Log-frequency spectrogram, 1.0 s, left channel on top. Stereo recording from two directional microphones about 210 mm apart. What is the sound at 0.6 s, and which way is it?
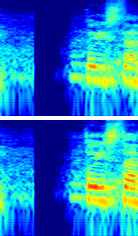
Speech, 35° right (ahead or behind).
